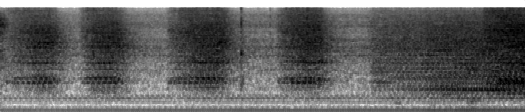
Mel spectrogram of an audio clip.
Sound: grinding noise in the background

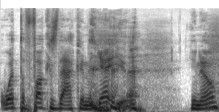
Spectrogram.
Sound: chuckles

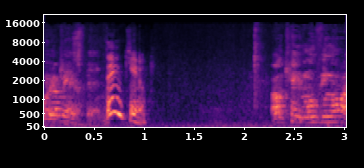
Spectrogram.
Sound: background voices talking

